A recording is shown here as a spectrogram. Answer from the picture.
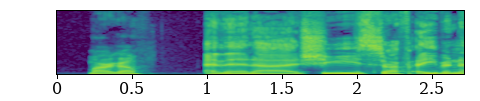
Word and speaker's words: Margot: How did you pronounce her name? Margot.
